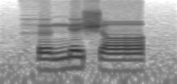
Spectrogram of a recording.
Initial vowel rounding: unrounded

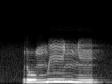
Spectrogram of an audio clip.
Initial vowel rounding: rounded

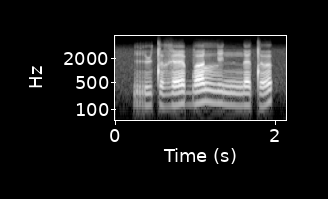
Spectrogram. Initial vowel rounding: rounded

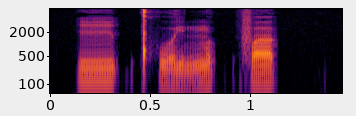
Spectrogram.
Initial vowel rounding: unrounded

